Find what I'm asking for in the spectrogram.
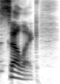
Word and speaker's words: Selick: Selick.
